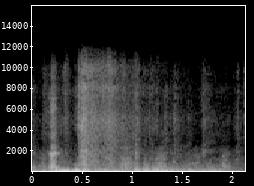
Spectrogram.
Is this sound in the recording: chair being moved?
no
